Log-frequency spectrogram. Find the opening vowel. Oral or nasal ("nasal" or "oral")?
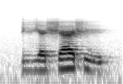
oral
